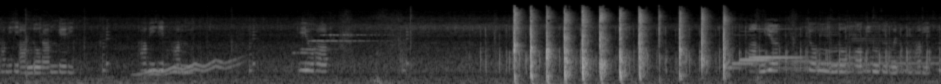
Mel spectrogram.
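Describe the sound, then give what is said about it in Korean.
A quick run of sharp, evenly spaced hand claps given as a show of approval, bursting out briefly after some soft electronic chirps and tones, then dying away. “찬성이면 박수를 쳐달래 어떻게 해야 되는 거지? 아 잠깐만 뭐 준비를 해야 돼 나도 박수 쳐야 되나?”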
